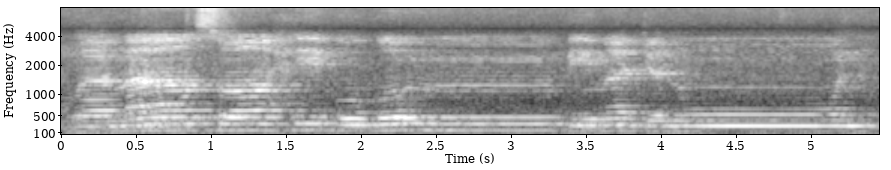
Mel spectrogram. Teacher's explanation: Mim sukun bertemu dengan ba, ditahan cara bacanya. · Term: Ikhfa syafawi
